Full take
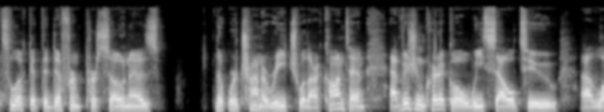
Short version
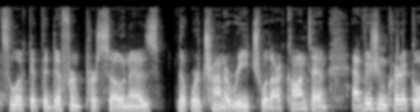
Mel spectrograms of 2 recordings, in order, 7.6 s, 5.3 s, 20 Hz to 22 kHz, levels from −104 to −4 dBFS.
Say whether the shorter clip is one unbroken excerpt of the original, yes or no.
no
